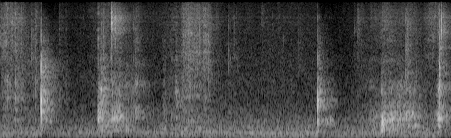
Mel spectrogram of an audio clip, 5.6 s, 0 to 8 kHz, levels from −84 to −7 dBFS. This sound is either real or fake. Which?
fake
